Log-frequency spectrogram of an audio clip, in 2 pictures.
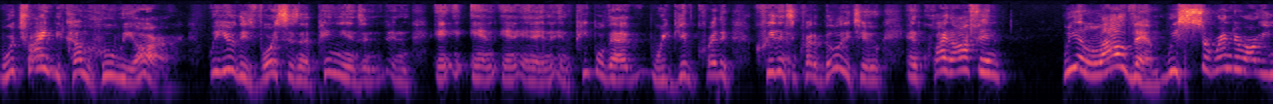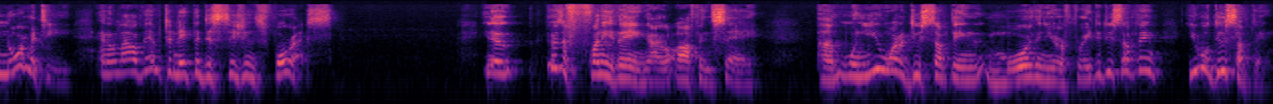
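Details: Stuttering in an adult man who says he has stuttered for many years.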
